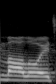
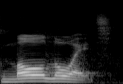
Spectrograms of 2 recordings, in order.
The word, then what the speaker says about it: Moloids: the fantastic four set i kept on saying maloids and people kept on calling me out and they said it's mole man it's mole lloyds and i look at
